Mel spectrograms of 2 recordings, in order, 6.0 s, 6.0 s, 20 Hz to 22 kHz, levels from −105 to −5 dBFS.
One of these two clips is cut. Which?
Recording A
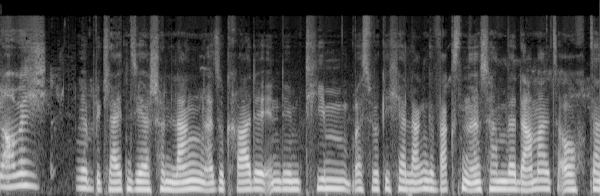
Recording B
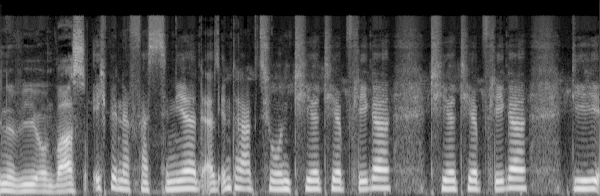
B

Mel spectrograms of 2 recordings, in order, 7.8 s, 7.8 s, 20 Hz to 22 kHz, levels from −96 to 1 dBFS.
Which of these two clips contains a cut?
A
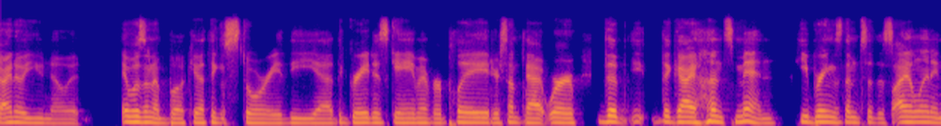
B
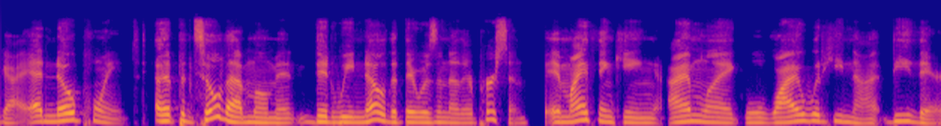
A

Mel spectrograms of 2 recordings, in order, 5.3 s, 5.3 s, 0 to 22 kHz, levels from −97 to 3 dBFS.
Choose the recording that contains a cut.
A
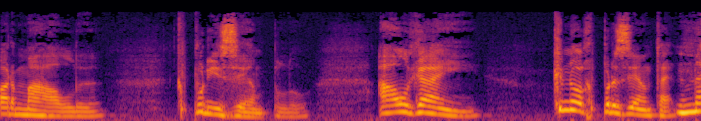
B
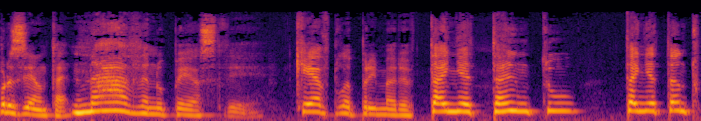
B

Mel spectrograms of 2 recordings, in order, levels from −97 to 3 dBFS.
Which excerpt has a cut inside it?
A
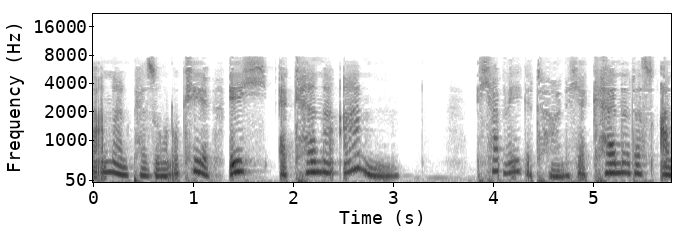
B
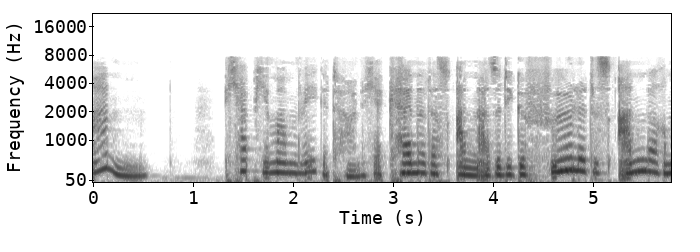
A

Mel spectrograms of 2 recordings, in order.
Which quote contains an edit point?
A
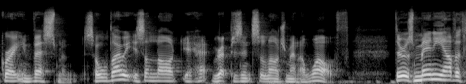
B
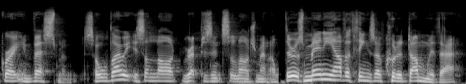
B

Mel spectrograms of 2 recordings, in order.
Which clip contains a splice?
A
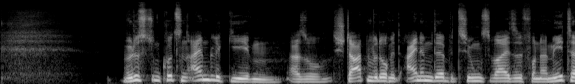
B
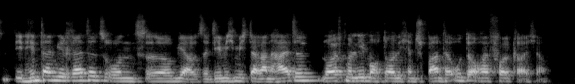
A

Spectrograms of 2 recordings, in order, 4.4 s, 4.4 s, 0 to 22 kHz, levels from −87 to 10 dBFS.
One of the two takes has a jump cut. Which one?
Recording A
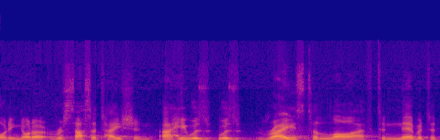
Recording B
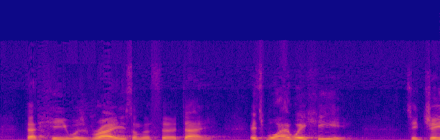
A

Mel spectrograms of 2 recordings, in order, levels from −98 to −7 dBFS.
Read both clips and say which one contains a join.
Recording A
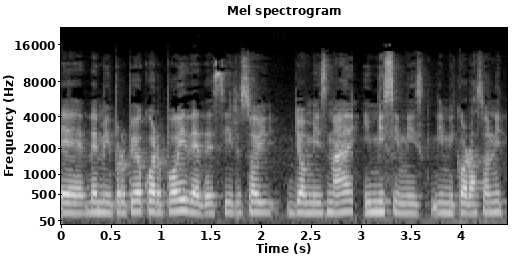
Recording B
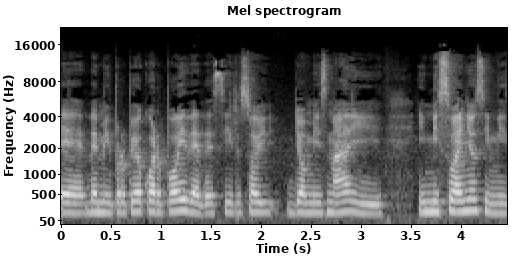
A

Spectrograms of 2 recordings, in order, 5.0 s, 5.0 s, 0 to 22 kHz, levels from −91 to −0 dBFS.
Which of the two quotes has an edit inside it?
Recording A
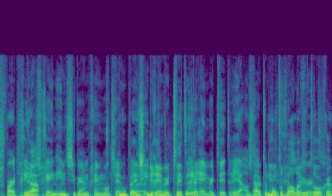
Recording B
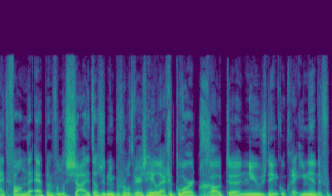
B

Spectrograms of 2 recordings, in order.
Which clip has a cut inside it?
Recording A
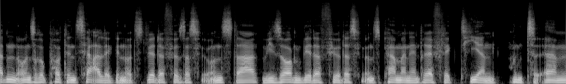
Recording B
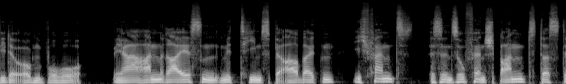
A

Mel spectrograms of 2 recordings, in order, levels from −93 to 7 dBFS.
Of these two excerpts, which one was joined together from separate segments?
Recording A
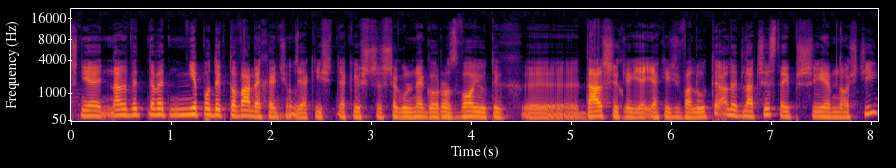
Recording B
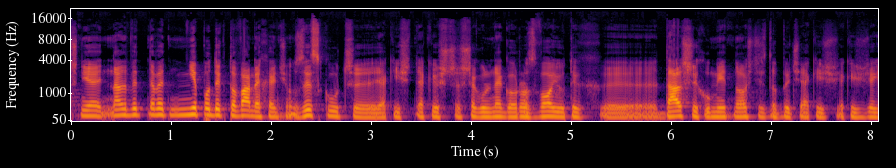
A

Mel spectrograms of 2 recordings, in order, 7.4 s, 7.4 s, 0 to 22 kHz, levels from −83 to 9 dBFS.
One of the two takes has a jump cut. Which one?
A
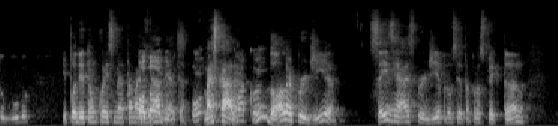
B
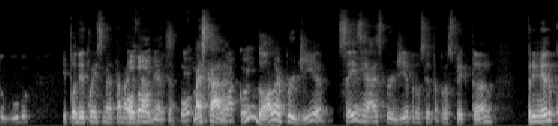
B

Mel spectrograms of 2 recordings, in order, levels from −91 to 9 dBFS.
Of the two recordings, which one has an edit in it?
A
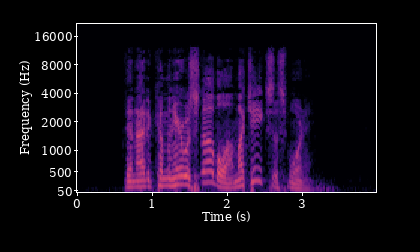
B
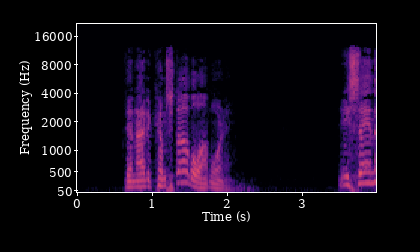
B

